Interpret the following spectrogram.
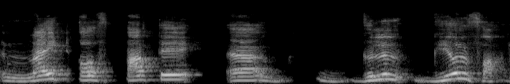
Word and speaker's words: Guelfa: And if I'm correctly pronouncing it, it is called Knight of Parte Guelfa, right? Is that correct, Chris? Guelfa, yeah.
